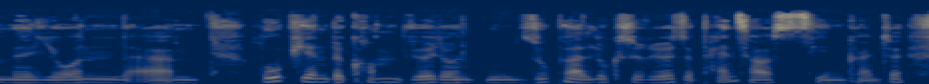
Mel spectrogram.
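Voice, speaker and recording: Recorded very cleanly against a silent background, a man's medium-pitched voice sounds dry and close, with no echo. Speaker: film podcast co-host. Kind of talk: casual film discussion. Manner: slow and deliberate.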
